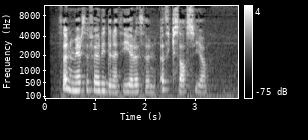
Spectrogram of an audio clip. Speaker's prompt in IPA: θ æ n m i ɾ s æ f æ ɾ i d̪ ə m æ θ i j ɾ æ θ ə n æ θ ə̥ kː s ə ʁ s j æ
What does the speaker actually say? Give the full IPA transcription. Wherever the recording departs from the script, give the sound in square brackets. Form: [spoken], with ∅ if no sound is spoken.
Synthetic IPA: θ æ n m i ɾ [θ] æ f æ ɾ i d̪ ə [n] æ θ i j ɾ æ θ ə n æ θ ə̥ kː s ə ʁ s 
